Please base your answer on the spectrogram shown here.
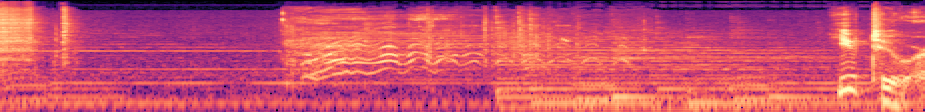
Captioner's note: laughing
